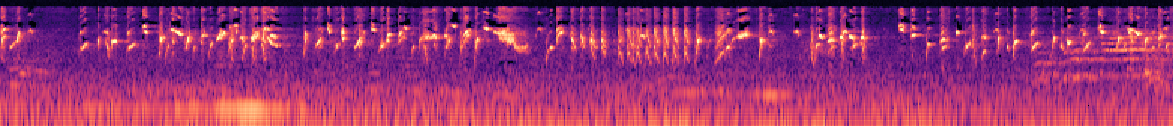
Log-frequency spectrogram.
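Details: European goldfinch pouring out a long, fast, unbroken twittering song of tinkling chirps, trills and short buzzy rattles, high-pitched and busy throughout, over a faint low hum.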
